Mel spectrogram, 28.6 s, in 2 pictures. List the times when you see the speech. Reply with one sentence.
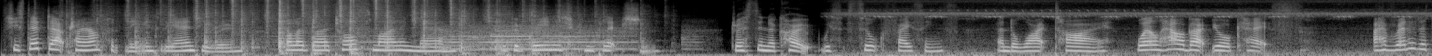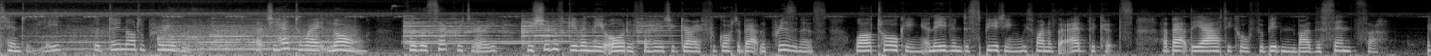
You can hear the speech from 0.0 to 13.1 s and from 13.7 to 28.5 s.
